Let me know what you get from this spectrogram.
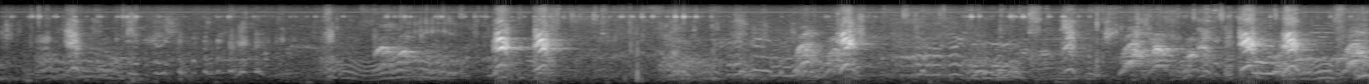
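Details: Two six-week-old Pomeranian puppies who want to play; busy, overlapping high yips and squeaky whines, scattered irregularly through a faint hissing background.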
